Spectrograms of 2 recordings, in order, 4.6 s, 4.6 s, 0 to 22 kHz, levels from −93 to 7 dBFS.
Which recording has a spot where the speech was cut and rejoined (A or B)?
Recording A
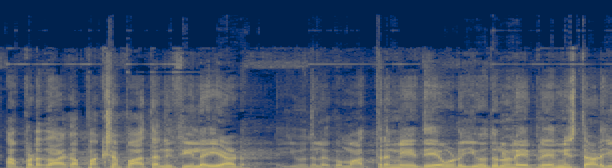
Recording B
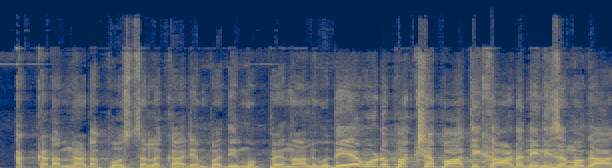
A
